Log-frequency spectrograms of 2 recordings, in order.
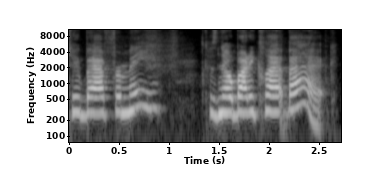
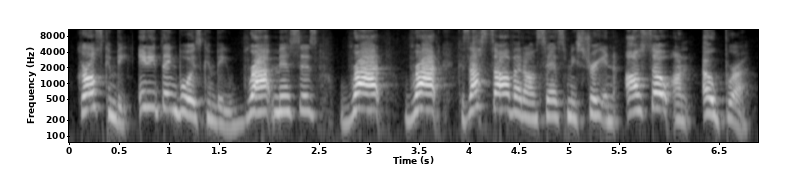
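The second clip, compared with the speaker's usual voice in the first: pleading shout; 3 semitones higher, 10 dB louder than usual. A narrator's reading. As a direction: beg the teacher to back her up. Girl appeals loudly to teacher.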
